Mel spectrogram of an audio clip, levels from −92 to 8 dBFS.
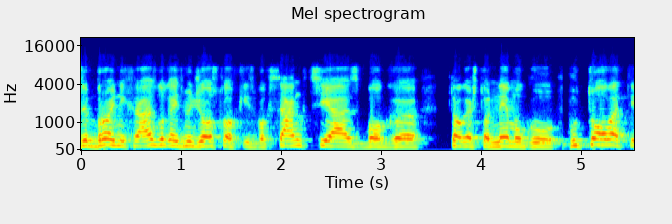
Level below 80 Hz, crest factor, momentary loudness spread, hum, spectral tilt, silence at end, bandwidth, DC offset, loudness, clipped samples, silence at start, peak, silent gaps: -62 dBFS; 12 dB; 6 LU; none; -6.5 dB/octave; 0 s; 8 kHz; under 0.1%; -20 LUFS; under 0.1%; 0 s; -8 dBFS; none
